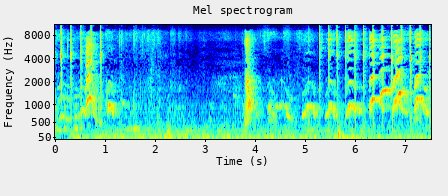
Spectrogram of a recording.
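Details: Sparse, thin whimpers from German Shepherd puppies aged 26 days come amid crisp clicking taps and a brief scuffle. The crying grows into a busier run of short yelps toward the end.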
